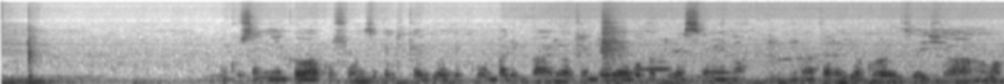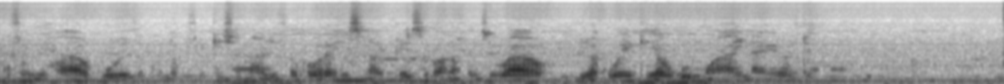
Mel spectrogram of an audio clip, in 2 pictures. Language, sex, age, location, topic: Swahili, male, 18-24, Dar es Salaam, education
